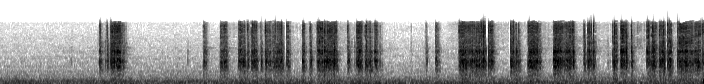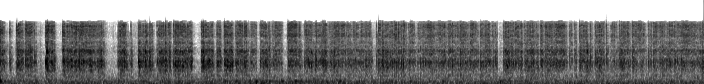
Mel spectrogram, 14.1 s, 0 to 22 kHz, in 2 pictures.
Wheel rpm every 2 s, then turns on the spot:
0, 20, 10, 20, 20, 20, 20.
2-14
